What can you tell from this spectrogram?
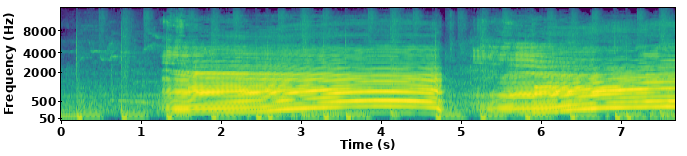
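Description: A cow mooing: two long calls, each rising in pitch and then held, the first starting about a second in and lasting over three seconds, the second following after a short pause.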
